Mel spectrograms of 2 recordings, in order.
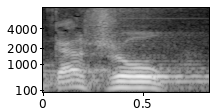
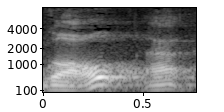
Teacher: một số người miền Nam ở đồng bằng sông Cửu Long đó, từ nhỏ không được huấn luyện thì chữ R đó đọc là G · Shown in: second take · giống như con cá rô đọc là cá gô, nhảy trong rổ thì nhảy trong gỗ, thì cái đó là dễ bị sai lầm ở cái phương ngữ của đồng bằng sông Cửu Long.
